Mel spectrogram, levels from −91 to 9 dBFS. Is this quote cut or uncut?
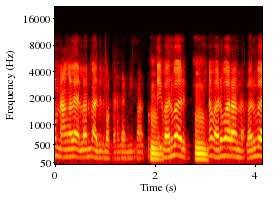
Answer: uncut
